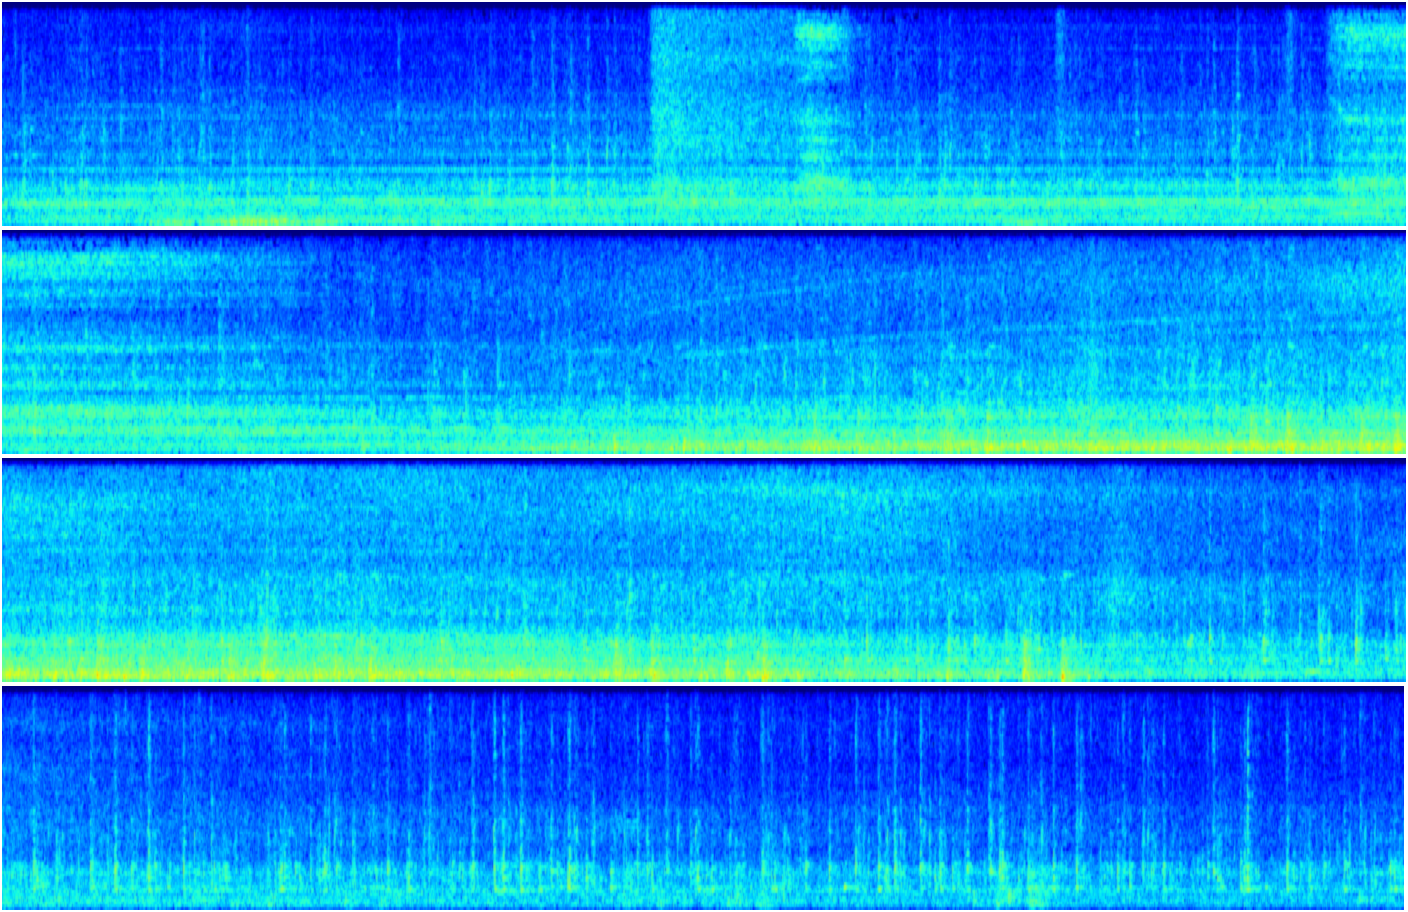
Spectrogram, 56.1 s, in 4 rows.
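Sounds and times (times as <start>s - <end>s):
rain: 0.0s - 56.1s
train: 0.0s - 56.1s.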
